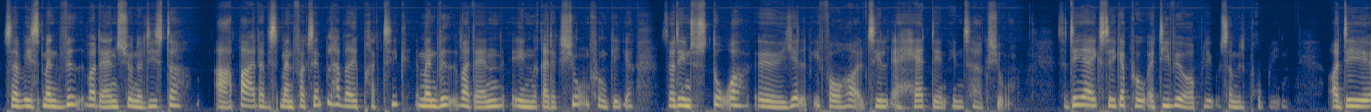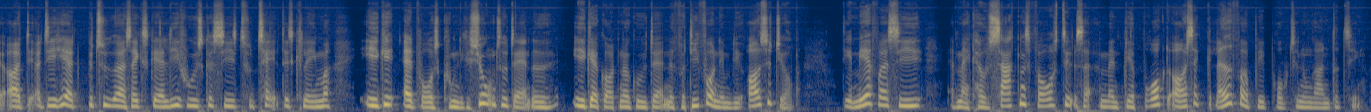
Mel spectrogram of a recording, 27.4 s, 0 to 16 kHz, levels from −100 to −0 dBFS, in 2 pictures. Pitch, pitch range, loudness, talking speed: 200 Hz, 180-225 Hz, -32 LUFS, 245 wpm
